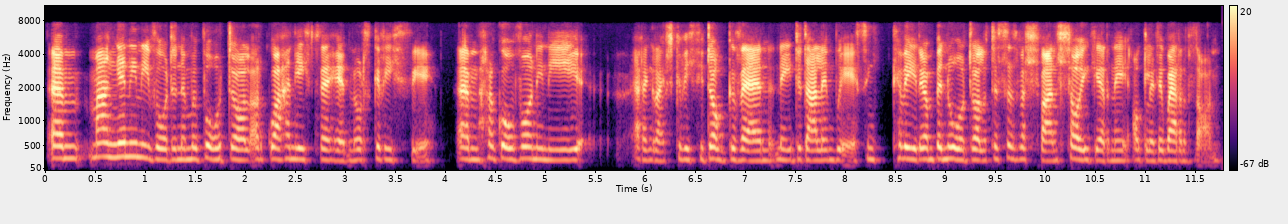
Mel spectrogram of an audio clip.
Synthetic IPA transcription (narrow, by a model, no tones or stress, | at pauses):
əːmːaaŋɛninivoːdənəməboːdɔlˠa̰rɡwaɦanjejθɛɦɨnːʊrθɡ̥əvejθḭ | əːmr̥aɡɔvɔnini | ɛ̰ɾəŋɡrajftʰɡ̥əvejθidɔɡvɛnːejdədalˠɪnwḛːsinkʰəvejɾjɔnbɛnoːdɔlˠatʰəsəðvəɬvanɬɔjɡɪrneʔɔɡlɛðɪwɛrðɔ̰n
